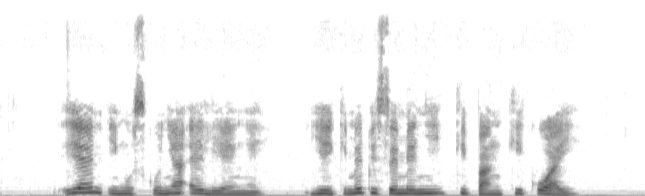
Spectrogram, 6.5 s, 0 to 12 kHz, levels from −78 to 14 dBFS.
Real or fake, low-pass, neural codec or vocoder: fake; 10.8 kHz; vocoder, 44.1 kHz, 128 mel bands every 512 samples, BigVGAN v2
